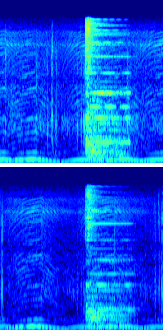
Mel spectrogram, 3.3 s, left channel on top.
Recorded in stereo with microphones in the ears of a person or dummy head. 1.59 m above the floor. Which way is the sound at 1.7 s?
50° left (ahead or behind).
